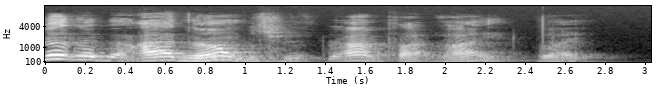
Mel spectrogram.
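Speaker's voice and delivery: exaggerated, unsure, hesitant stammer tripping over words. The speaker acts out an unsure seller answering a client's question, stuttering. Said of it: "gaguejando desse jeito".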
